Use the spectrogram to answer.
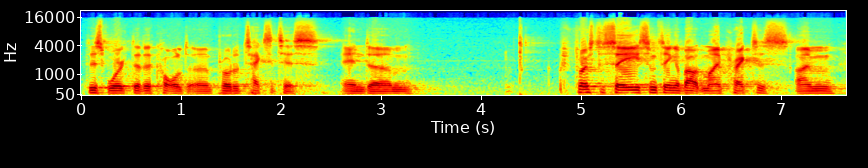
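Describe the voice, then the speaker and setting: Hesitant man, deep, in a hall. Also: steady tone, measured pace. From Denmark. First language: Danish. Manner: hesitant, many filler sounds and restarts. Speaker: artist presenting his work. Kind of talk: symposium talk. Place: museum auditorium. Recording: long reverb of a large hall.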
